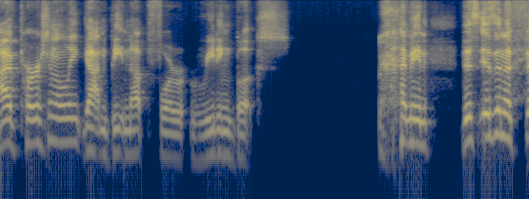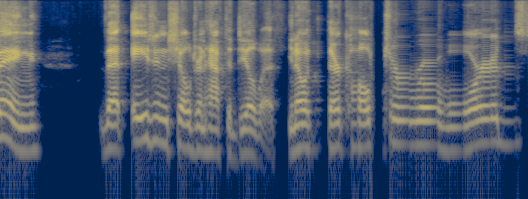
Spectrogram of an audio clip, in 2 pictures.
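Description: A normal speaking voice moves at a fairly slow pace with ordinary pitch variation. The background is quiet, and the sound is dry and close with no echo. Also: man, fairly high pitch for a man. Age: 30s. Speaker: podcast host, political commentator. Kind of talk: interview, political discussion.

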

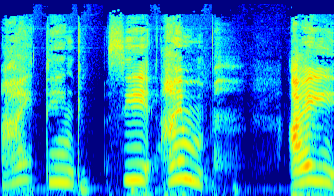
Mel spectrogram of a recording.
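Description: With a bright, sharp tone, a woman projects her voice in a raised manner. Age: 20s. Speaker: gamer guest. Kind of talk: casual chat.

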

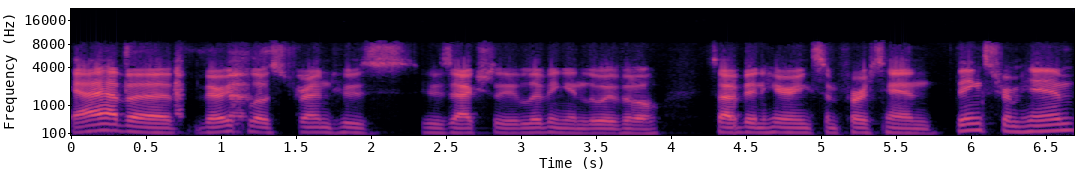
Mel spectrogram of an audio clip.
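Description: A man with a plain, everyday voice and an American accent talks at a moderate pace, medium in pitch, with ordinary pitch variation. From Illinois. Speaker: musician. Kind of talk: interview.

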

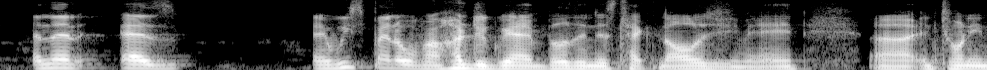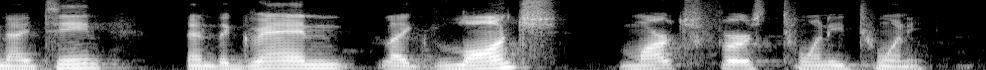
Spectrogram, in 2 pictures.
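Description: With an animated tone and fairly high pitch, a man talks at a moderate pace with ordinary pitch variation and long, frequent pauses against a quiet background. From Canada, Scarborough (Toronto), arrived at 14 from Singapore. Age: 40s. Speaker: entrepreneur. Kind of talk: interview.

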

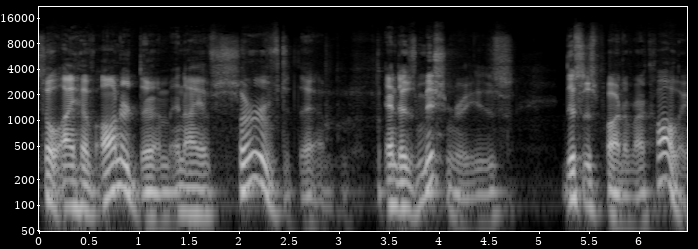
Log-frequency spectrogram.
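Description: This man speaks at a moderate pace with a very deep, low pitch, vocal fry and very wide pitch swings. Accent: American. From US South, Middle Tennessee (Wayne County). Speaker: missionary. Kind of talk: interview.

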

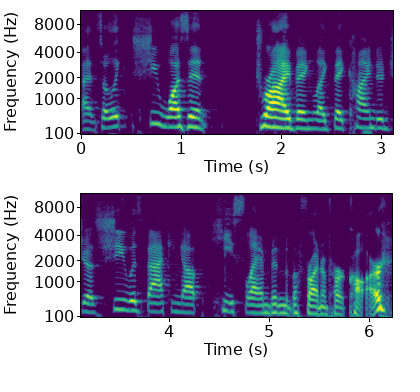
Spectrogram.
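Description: Recorded very cleanly with a silent background, a woman with a bright, sharp tone and medium pitch talks at a moderate pace with ordinary pitch variation. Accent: Philadelphia-area. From Delaware County, Pennsylvania. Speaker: podcast host. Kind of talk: casual banter.

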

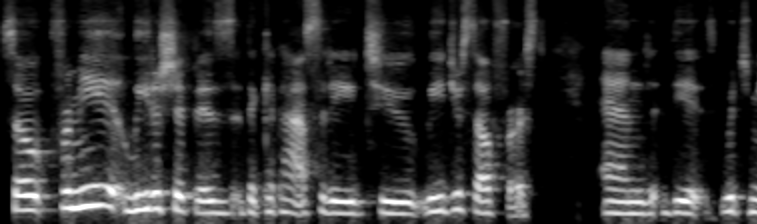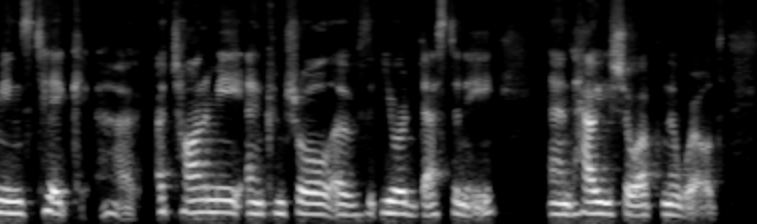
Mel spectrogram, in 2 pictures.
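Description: In a Canadian accent, a woman talks at a moderate pace with ordinary pitch variation. She has an unremarkable speaking voice, fairly low in pitch. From Canada. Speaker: leadership expert, author. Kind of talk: interview. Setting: video call.

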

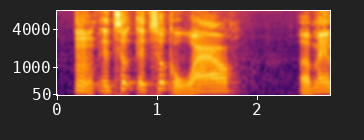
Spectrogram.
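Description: A man with a Southern US accent, at a fairly quick pace. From Mississippi. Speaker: comedian. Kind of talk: casual chat.

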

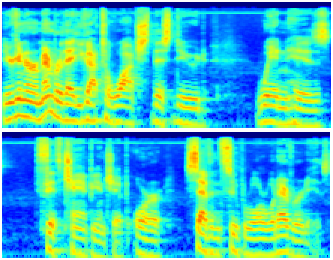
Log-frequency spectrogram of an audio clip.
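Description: A man with an unremarkable speaking voice talks at a medium pitch and a fairly quick pace, with ordinary pitch variation. The recording is very clean with a silent background. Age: 30s. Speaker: NBA podcast host. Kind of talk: casual sports chat.

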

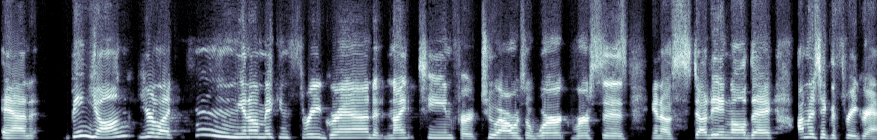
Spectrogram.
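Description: A woman's normal speaking voice at a moderate pace, lively in intonation, very even in loudness, dry and close with no echo. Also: fairly high pitch for a woman. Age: 30s. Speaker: nutritionist and personal trainer. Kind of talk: casual interview chat.

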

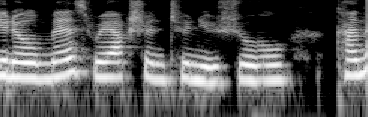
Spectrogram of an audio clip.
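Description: A woman at a moderate pace, with a Chinese accent. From China, Shanghai. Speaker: film producer and director. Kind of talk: interview. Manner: hesitant, many fillers.

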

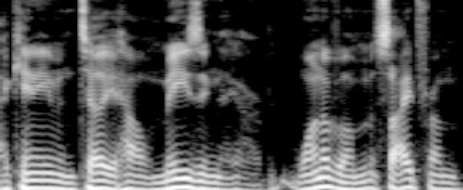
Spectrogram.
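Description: A man speaks in a normal speaking voice at a medium pitch, with lively intonation. The recording is very clean with a silent background, and the sound is dry and close with no echo. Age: 60s. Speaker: musician. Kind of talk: casual chat.

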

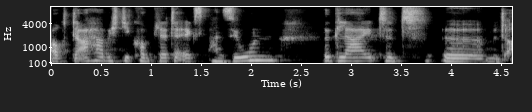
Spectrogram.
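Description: A woman speaks at a very slow pace. Her pitch sits at a medium level. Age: 50s. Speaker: fashion sales agent. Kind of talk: interview.

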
